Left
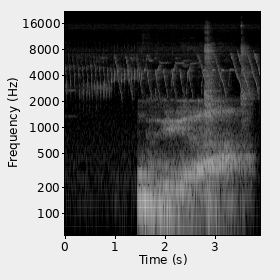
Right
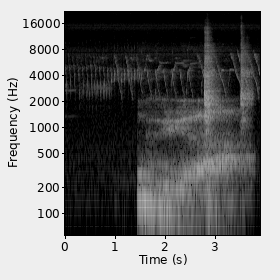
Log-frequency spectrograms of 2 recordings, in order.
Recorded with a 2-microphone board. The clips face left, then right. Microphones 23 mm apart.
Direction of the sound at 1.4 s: 15° right (ahead or behind).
